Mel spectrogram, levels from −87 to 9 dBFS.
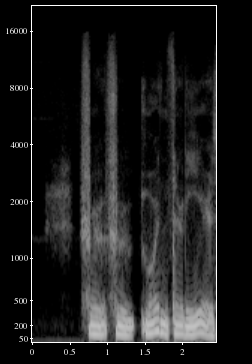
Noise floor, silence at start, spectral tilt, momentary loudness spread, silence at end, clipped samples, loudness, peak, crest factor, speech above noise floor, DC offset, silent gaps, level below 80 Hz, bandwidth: -52 dBFS; 0.65 s; -7.5 dB/octave; 5 LU; 0 s; under 0.1%; -20 LUFS; -10 dBFS; 10 dB; 34 dB; under 0.1%; none; -40 dBFS; 14 kHz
